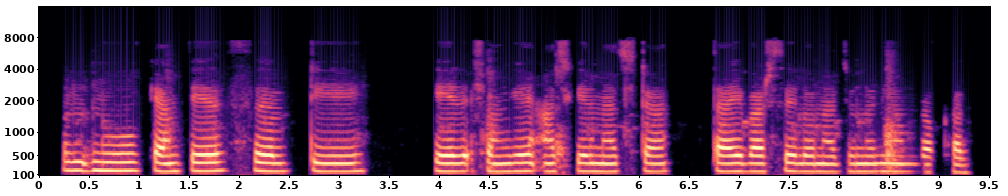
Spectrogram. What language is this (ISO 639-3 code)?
ben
